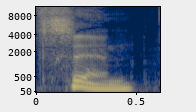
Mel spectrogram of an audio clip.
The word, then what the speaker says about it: Seine: Paris spent, get this, the River Seine, which I think is interesting because it's pronounced sin.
